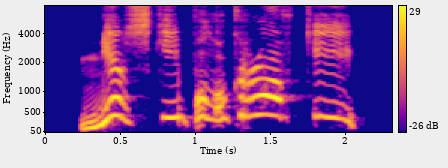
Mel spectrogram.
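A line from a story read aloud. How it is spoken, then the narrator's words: Shrieking. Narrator (Russian): завопила Амбридж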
